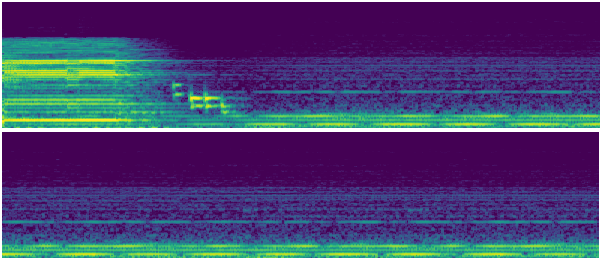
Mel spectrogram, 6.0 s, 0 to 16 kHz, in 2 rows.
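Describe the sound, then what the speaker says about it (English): In the video game Portal 2, a brief electronic tone cuts off, then a low buzzer pulses in a steady repeating rhythm over a constant electronic hum. "You will hear a buzzer."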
